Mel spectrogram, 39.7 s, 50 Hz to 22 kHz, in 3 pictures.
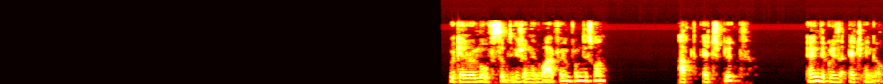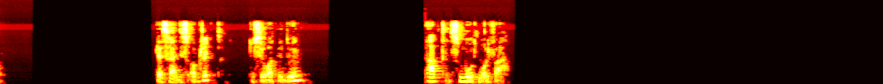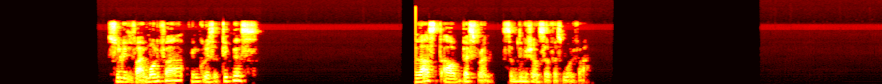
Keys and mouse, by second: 1.2 middle click, 1.8-5.9 shift+drag, 8.3 click, 9.5-10.8 drag, 12.1 click, 16.0 click, 18.6 click, 19.4-20.7 drag, 22.1 click, 22.3 click, 23.4 ctrl+z, 23.5 ctrl+z, 26.2-28.2 drag, 29.4-31.2 shift+drag, 32.4 click, 33.3-35.5 drag, 36.6 click.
